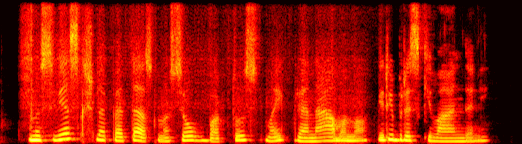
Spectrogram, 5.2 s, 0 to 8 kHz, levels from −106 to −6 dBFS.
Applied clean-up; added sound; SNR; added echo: neural mask model RNNoise.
